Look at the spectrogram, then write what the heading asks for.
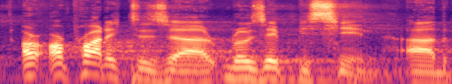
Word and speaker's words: Piscine: enough okay what our product is rose a piscine the pronunciation is like PE + + scene so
